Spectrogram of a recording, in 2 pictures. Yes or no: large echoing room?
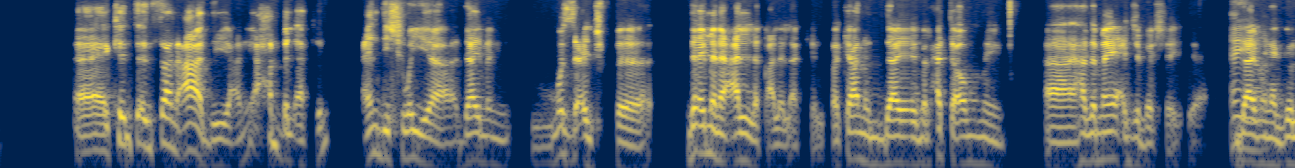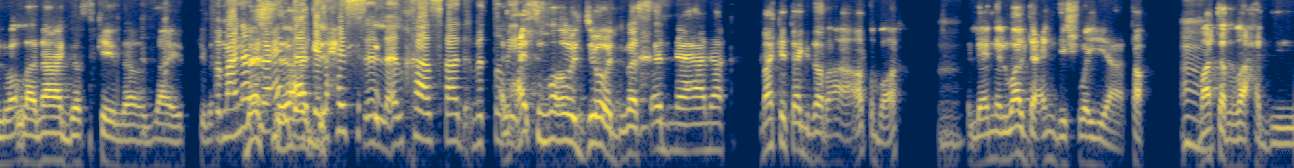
no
